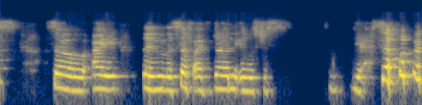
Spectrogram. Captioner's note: laughs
